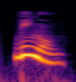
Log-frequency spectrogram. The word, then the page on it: bingung: indonesian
